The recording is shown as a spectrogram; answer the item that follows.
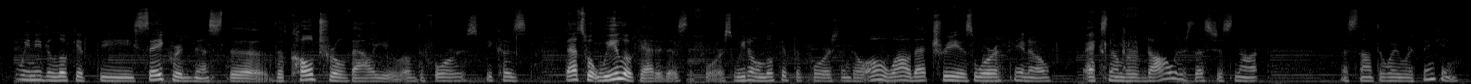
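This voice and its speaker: A woman's fairly low voice at a moderate pace, with ordinary pitch variation, big swings in loudness, and music in the background. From New Brunswick, Canada. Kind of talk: interview answer. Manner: thoughtful, hesitant with fillers.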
